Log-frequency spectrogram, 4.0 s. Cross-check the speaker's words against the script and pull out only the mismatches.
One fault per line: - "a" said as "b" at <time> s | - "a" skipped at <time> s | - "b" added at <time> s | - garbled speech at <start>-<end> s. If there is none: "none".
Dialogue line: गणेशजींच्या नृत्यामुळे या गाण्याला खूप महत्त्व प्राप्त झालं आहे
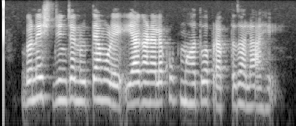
none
